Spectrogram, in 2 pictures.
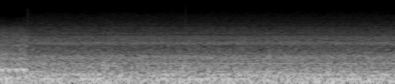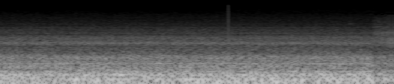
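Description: Steady low rumble of a diesel pickup truck heard from inside the cab, engine and road noise.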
